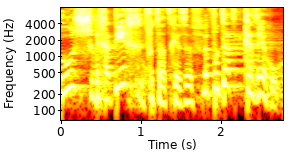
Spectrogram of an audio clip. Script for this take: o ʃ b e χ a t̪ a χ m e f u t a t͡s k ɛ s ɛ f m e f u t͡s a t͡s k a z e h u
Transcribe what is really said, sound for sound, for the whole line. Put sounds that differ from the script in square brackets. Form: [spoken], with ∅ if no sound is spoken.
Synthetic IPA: [u] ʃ [v] e χ a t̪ [i] χ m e f u [t͡s] a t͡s k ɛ s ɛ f m e f u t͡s a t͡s k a z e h u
